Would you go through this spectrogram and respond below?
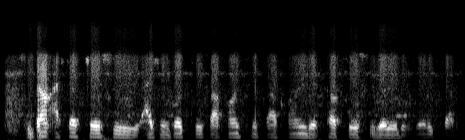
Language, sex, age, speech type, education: Nigerian Pidgin, male, 15-29, spontaneous, secondary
